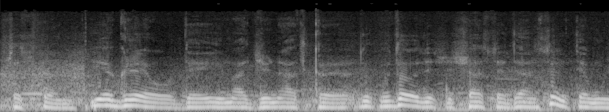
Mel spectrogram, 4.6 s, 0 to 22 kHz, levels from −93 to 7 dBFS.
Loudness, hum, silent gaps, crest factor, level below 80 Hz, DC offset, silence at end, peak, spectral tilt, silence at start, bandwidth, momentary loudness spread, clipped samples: -15 LUFS; none; none; 12 dB; -34 dBFS; under 0.1%; 0 s; 0 dBFS; -9.5 dB/octave; 0 s; 10.5 kHz; 4 LU; under 0.1%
